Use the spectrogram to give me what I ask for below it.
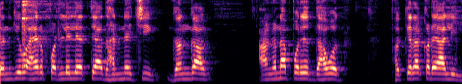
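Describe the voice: Against a quiet background, a text is read aloud plainly.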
